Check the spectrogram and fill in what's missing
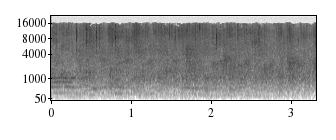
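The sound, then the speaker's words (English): A church audience claps to praise God during worship, together in a dense, sustained wash of hand claps, steady and fairly loud throughout with no single claps standing out, and no one speaking over it. “Would you praise God with a hand clap?”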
